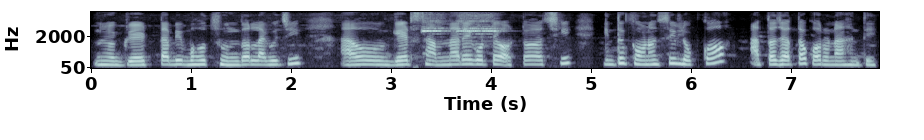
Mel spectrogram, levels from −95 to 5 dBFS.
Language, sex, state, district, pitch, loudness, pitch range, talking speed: Odia, female, Odisha, Khordha, 215 Hz, -15 LUFS, 205-230 Hz, 135 wpm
